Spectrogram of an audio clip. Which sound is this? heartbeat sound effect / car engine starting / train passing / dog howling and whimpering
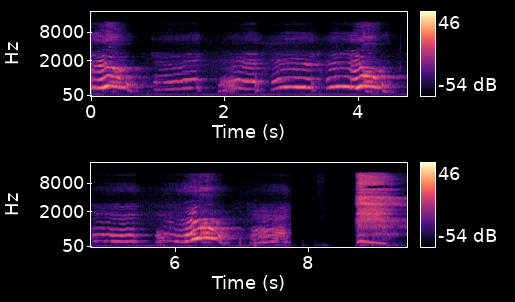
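dog howling and whimpering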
